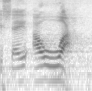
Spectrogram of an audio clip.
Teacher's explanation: tanwin ketemu waw, nah, itu idgham bigunnah, ya, dimasukkan kemudian berdengung, jadi tanwinnya dimasukkan ke waw, syai'aw, ya, syai'awah.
